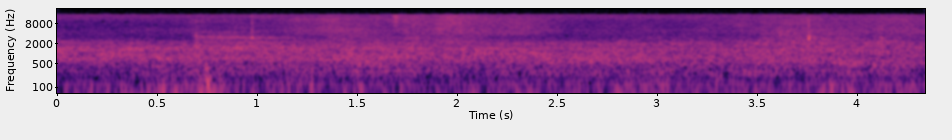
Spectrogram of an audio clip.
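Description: Faint, steady outdoor background hiss, close to silence, with one soft click a little under a second in.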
